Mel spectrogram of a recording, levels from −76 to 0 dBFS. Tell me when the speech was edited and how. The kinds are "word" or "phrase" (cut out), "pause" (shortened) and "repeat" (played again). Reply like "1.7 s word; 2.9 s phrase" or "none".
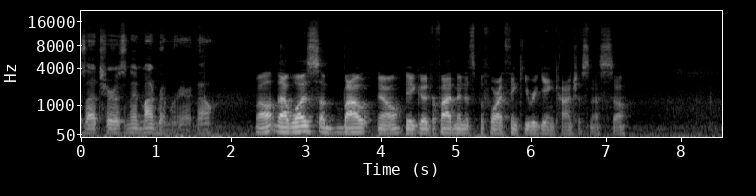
4.0 s word; 4.3 s word; 4.7 s word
